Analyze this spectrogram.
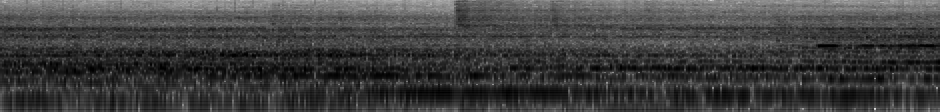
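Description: Ambient soundscape music of held, choir-like chanting tones, the chord shifting every second or two.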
